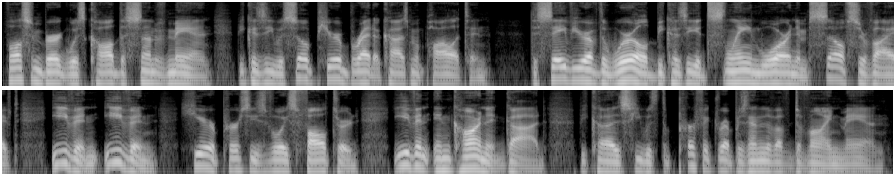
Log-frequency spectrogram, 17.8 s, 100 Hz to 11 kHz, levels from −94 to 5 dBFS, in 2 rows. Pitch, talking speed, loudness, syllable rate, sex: 105 Hz, 140 wpm, -21 LUFS, 5.1 syllables/s, male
